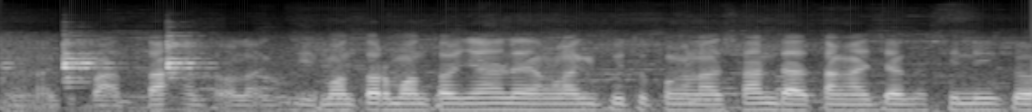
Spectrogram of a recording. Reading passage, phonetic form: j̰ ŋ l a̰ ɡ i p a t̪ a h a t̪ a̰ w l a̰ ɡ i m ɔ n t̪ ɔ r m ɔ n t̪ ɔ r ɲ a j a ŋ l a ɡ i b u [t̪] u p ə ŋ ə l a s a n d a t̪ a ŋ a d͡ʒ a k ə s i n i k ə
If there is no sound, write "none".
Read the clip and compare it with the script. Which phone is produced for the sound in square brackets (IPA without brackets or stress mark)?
t̪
